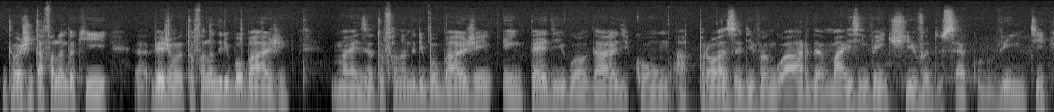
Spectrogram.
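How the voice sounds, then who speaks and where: Mellow, husky male lecturer. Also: medium pitch, fairly even intonation, moderate pace, lo-fi sound. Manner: thoughtful, rephrasing as he goes. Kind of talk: university lecture.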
